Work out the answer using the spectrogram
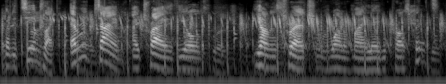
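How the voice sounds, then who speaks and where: An actor playing an awkward, earnest regular guy unlucky in love, reading a halting, self-pitying letter in a comic audio drama. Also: fairly high pitch, close to an everyday voice. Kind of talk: scripted comic letter monologue. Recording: muffled lo-fi sound under loud synth music.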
